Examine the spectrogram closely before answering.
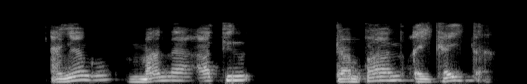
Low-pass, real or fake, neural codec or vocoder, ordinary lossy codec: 7.2 kHz; fake; codec, 44.1 kHz, 3.4 kbps, Pupu-Codec; Opus, 32 kbps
